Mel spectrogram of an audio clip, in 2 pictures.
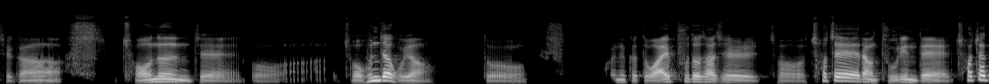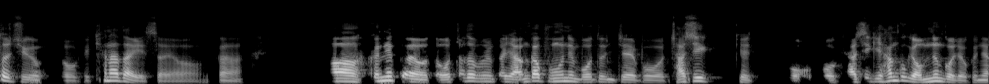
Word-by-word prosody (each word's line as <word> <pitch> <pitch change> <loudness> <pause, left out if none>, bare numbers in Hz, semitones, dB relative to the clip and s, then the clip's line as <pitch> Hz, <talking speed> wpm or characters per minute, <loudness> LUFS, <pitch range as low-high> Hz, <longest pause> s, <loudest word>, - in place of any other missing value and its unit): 제가 90 -3 -6 0.6
저는 105 +1 +1
이제 85 -4 -6 0.2
뭐 70 -4 -14 0.7
저 100 - -6
혼자고요. 95 - +3 0.5
또 80 -2 -9 0.8
그러니까 105 -1 -7
또 - - -7
와이프도 130 +8 +2
사실 105 -5 -1
저 80 -4 -11
처제랑 160 - +3
2 100 +4 -6
인데 105 -6 0
처제도 190 -3 +3
지금 105 -5 -6 0.2
저기 90 - -11
캐나다에 170 - +2
있어요. 75 -1 -10
그러니까 85 -4 -7 0.9
아 140 -3 +7
그니까요. 160 -9 +4
또 110 - 0
어쩌다 155 +8 0
보니까 135 -2 -4
양가 130 +7 +4
부모님 150 -1 -2
모두 115 +2 -4
이제 110 -1 -3
뭐 95 -2 -5
자식 135 +6 0 0.3
이렇게 105 -4 -7 0.3
뭐 - - -4 0.2
뭐 100 -1 -4
자식이 135 +3 -1
한국에 170 +1 +1
없는 135 +8 +3
거죠 95 -8 -1
그냥. 100 -1 -4
110 Hz, 270 characters per minute, -22 LUFS, 90-140 Hz, 0.9 s, 아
